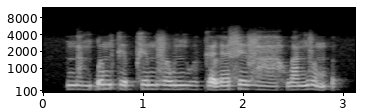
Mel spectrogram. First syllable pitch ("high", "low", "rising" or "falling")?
low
